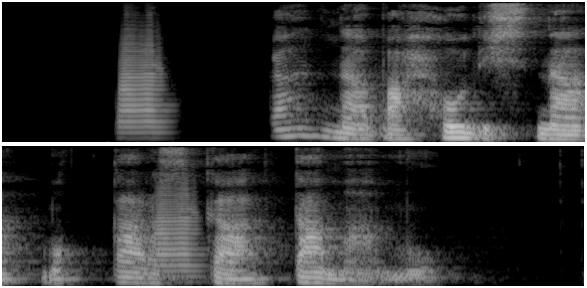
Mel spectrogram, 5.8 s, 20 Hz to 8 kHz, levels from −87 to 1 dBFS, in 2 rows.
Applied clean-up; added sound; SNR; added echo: none; Brass instrument; 10 dB; reverberation time 0.4 s.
